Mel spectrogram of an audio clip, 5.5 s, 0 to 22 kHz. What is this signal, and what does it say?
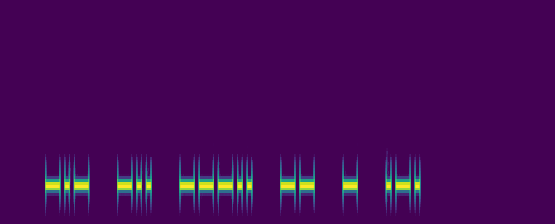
Morse code, heard as a keyed tone, about 25 wpm, spaced as for 18 wpm, 700 Hz. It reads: KD8MTR
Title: USA Call Signs - 6 Characters - 2x Character Spacing - 25wpm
